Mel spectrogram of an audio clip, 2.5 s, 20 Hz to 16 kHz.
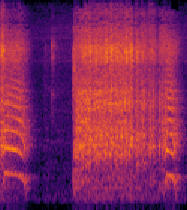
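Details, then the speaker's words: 1978 Honda Goldwing after years sitting idle, on a jumper box; quick starter whir spins the engine over freely and evenly with no firing. Engine cranking freely on starter. "it turned over yep the starter clutch is spinning it's not turning in turn okay there we go ladies and gentlemen the engine turned over"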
